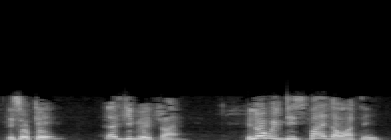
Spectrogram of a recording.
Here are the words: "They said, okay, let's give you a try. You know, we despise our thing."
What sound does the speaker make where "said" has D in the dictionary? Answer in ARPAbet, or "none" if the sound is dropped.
none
